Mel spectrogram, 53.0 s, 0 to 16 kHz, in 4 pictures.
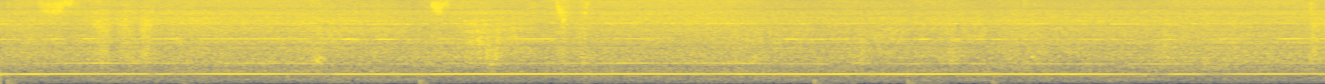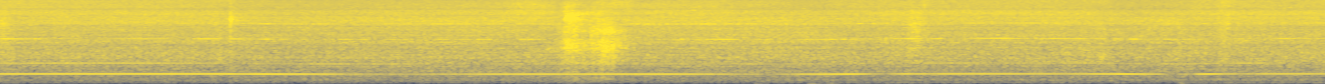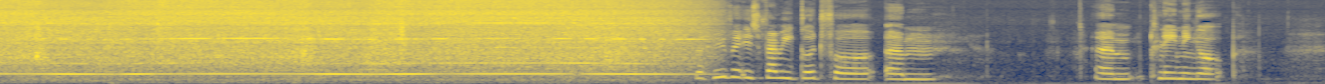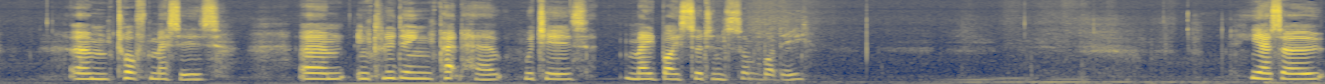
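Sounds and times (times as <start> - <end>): wet dry vacuum running: 0.0 - 33.8.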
